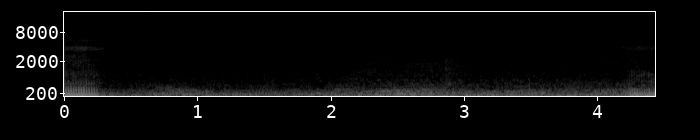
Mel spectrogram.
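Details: An animal that snores a lot, snoozing in her favourite position: low, rumbling, rattly breathing during sleep, consistent with snoring.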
